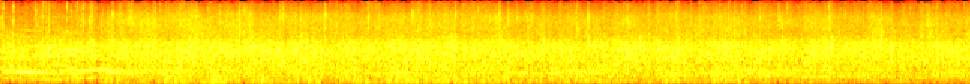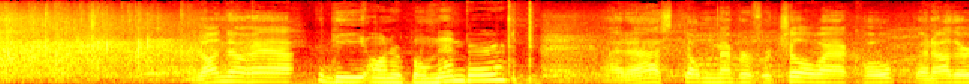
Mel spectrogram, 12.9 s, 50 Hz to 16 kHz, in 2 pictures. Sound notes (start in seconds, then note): 2.8 some Applause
